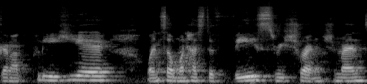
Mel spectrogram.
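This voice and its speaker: A woman's fairly low, somewhat breathy voice keeps a fairly even intonation. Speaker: webinar host and moderator. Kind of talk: webinar moderation. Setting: online webinar.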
